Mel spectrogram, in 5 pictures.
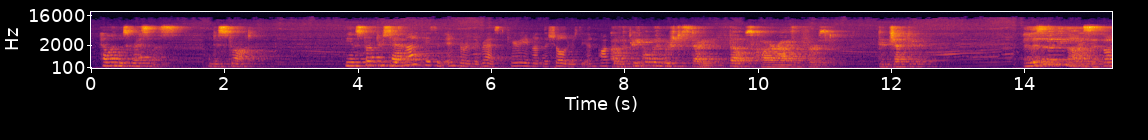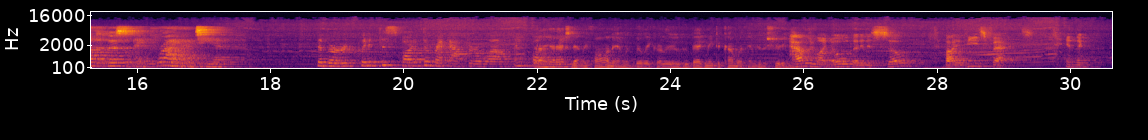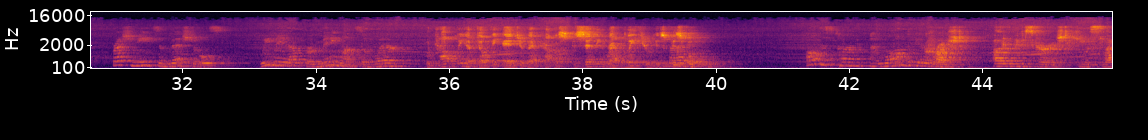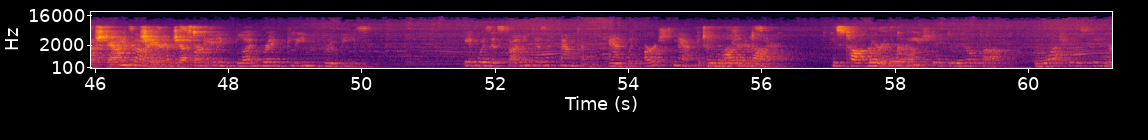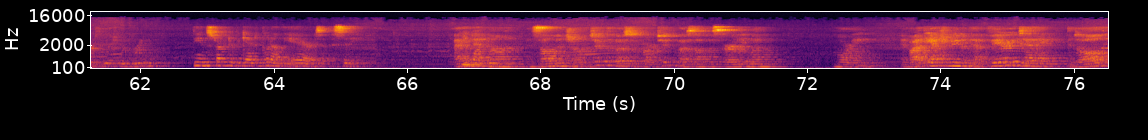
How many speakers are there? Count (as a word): nine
